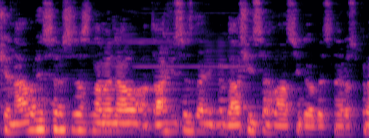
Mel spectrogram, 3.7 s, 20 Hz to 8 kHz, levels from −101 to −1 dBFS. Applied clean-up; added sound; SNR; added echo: classical method WPE with log-MMSE.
